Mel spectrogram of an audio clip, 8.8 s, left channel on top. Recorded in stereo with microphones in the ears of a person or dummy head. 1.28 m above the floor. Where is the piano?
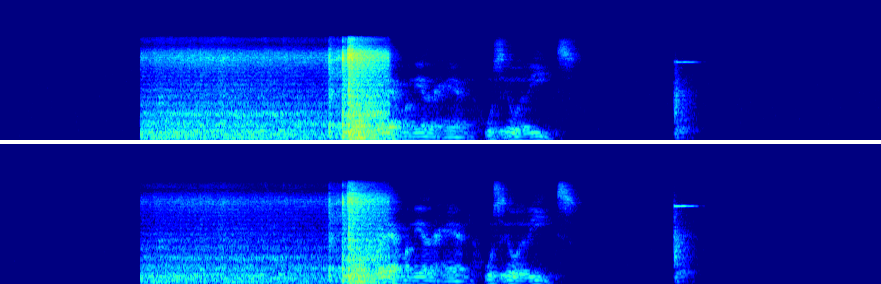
75° right (ahead or behind), 6.5 m.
